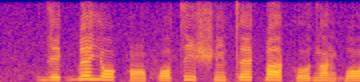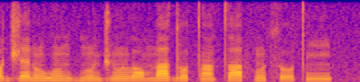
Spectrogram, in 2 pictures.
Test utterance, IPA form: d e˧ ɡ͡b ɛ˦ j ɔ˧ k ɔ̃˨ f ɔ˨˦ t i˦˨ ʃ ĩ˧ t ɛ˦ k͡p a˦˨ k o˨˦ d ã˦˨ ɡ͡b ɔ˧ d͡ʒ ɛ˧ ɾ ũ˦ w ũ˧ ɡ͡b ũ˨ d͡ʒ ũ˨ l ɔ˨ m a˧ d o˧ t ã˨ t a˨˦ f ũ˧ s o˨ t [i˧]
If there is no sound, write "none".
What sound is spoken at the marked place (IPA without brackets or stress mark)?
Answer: ĩ˧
